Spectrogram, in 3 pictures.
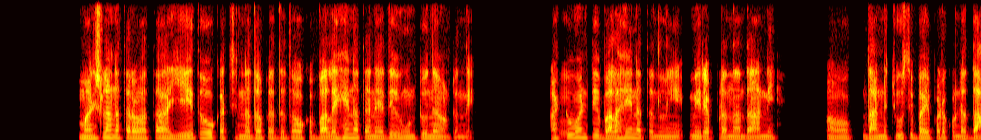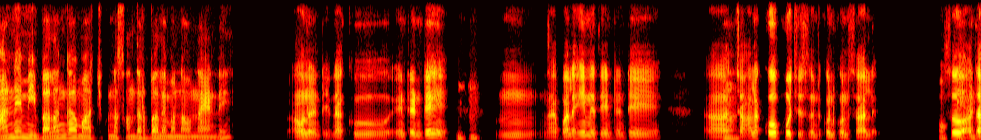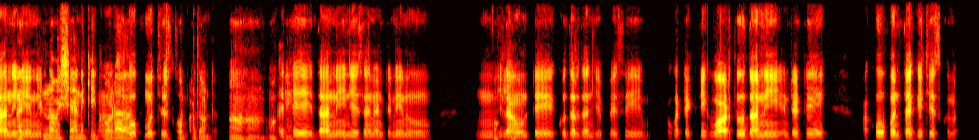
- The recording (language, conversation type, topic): Telugu, podcast, బలహీనతను బలంగా మార్చిన ఒక ఉదాహరణ చెప్పగలరా?
- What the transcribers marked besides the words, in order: in English: "సో"; other background noise; lip smack; in English: "టెక్‌నిక్"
